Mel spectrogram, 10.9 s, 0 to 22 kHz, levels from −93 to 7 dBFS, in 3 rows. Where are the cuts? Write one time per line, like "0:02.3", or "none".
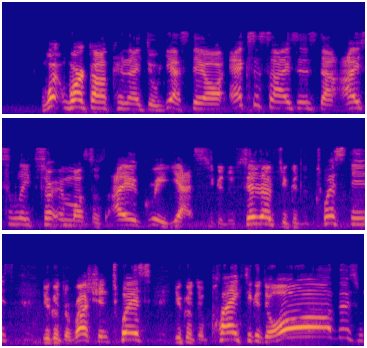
0:05.7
